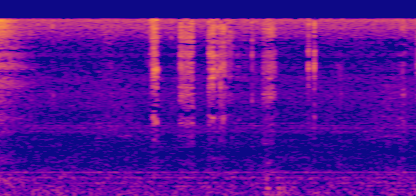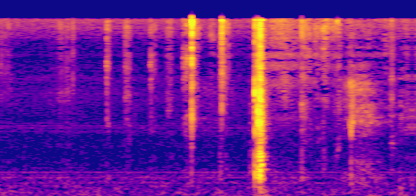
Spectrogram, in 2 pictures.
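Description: Scissors snip paper for a handmade pop-up Christmas card, a few quiet cuts and rustles scattered through near silence, with one sharper, louder snip standing out.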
